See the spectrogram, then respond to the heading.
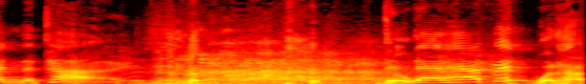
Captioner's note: laughter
